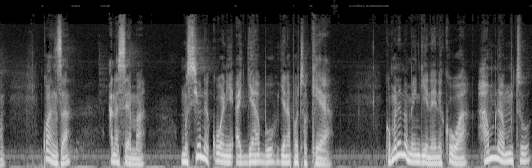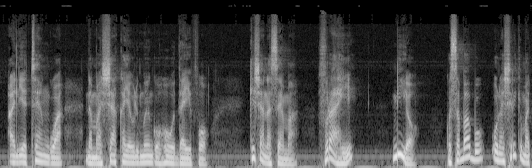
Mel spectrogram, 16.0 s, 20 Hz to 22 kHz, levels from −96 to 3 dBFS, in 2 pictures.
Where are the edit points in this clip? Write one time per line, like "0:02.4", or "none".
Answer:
0:12.7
